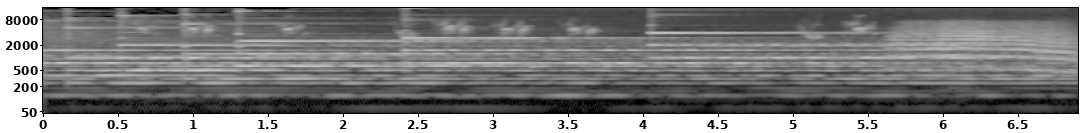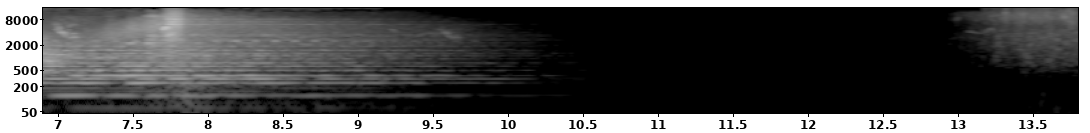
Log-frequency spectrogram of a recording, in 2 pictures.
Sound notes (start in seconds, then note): 0.0 cheerful music playing; 5.3 elephant growl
